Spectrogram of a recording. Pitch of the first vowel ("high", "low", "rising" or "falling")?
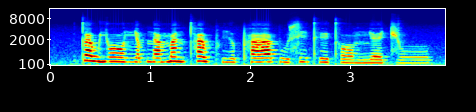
falling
